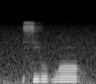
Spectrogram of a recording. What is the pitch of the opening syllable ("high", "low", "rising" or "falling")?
high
